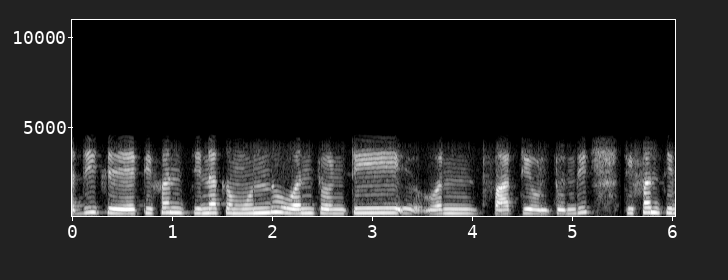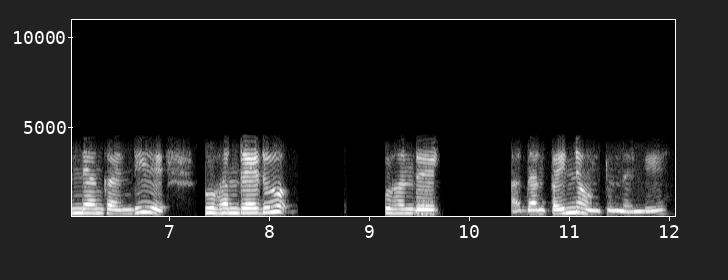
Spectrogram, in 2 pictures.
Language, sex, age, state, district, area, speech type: Telugu, female, 45-60, Andhra Pradesh, Annamaya, rural, conversation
